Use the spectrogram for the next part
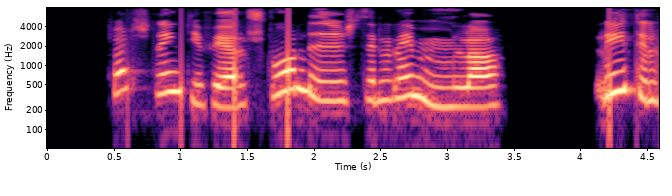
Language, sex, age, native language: Icelandic, female, 12, Icelandic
